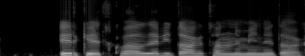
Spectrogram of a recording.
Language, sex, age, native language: Icelandic, male, 12, Icelandic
